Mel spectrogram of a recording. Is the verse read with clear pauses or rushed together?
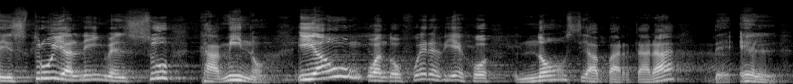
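paused. It is read slowly, pausing at each comma. The meaning comes through clearly. The speaker calls it right.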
